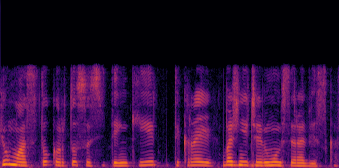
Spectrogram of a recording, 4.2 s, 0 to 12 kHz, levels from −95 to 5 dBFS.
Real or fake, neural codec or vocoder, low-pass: real; none; 7.2 kHz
